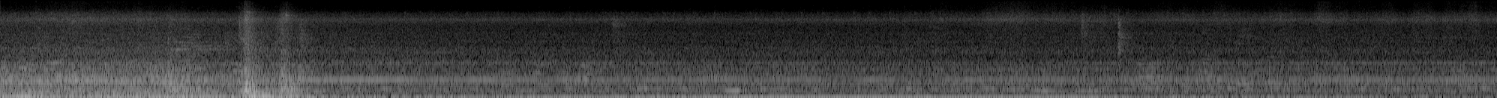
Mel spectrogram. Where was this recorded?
on a subway train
